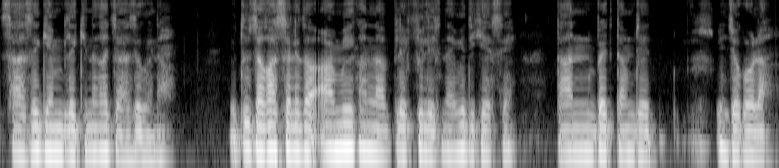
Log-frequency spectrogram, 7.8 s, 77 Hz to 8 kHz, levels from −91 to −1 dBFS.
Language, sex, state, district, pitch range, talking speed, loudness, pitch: Nagamese, male, Nagaland, Kohima, 110-125 Hz, 190 wpm, -18 LUFS, 115 Hz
